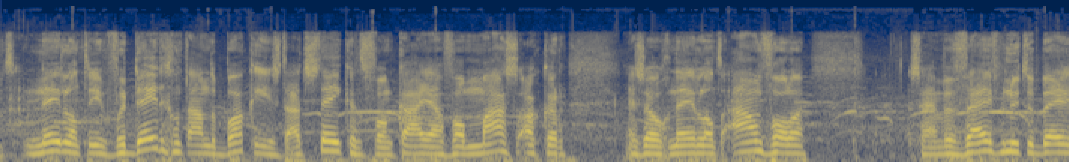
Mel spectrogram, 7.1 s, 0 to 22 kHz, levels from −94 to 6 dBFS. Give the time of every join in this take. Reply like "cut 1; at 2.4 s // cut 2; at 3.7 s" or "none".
cut 1; at 1.2 s // cut 2; at 1.9 s // cut 3; at 4.4 s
